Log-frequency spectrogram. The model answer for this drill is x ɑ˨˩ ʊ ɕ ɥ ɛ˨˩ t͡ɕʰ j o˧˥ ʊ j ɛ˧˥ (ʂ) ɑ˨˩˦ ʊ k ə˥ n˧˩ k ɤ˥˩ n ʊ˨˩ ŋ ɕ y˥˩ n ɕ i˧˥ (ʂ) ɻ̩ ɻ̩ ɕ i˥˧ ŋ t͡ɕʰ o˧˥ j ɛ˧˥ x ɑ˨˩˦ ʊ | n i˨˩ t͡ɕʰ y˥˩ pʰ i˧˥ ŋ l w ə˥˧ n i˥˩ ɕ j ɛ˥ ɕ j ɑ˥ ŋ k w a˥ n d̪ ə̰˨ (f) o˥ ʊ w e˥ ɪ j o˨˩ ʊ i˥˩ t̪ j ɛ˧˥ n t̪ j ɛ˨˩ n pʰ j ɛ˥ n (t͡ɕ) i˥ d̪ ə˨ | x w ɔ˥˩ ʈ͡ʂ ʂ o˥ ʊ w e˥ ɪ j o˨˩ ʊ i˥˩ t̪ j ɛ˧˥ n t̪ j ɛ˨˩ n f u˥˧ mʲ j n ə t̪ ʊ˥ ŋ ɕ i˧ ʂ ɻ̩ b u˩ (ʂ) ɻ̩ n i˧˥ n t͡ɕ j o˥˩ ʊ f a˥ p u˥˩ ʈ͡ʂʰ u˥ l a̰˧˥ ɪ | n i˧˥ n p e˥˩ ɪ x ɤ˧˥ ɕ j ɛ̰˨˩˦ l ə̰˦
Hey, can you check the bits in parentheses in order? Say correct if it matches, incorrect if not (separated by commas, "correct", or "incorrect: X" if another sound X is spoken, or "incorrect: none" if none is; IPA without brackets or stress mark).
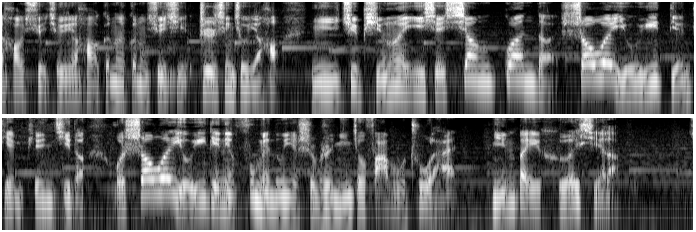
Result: incorrect: x, incorrect: ʈ͡ʂ, incorrect: ʂ, correct, correct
